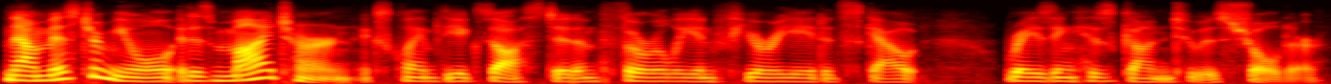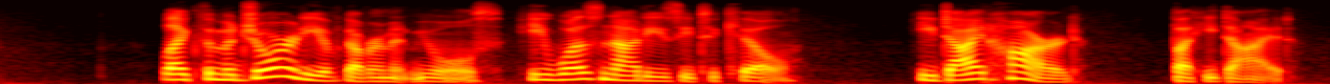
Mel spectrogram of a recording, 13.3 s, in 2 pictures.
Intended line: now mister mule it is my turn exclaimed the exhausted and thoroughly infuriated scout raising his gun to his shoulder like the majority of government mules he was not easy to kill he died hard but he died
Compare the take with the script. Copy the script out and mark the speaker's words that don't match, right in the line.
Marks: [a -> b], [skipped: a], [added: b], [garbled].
now mister mule it is my turn exclaimed the exhausted and thoroughly infuriated scout raising his gun to his shoulder like the majority of government mules he was not easy to kill he died hard but he died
